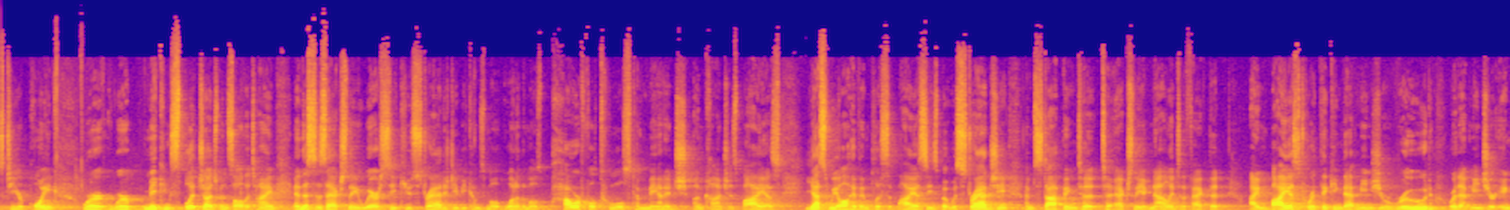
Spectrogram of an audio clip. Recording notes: Our annual Inclusion Festival took the form of a dedicated radio station, broadcast live from the bookshop at the RIBA's HQ in London.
